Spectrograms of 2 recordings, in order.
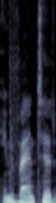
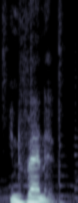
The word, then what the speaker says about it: invented: You see again, invented, we have that N and T combination. The T goes away, so I pronounce only the N. Invented, invented.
